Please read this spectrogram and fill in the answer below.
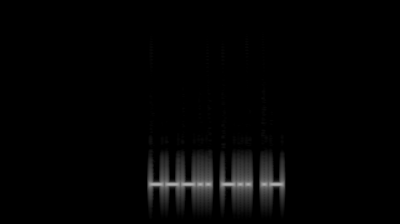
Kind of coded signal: Morse code

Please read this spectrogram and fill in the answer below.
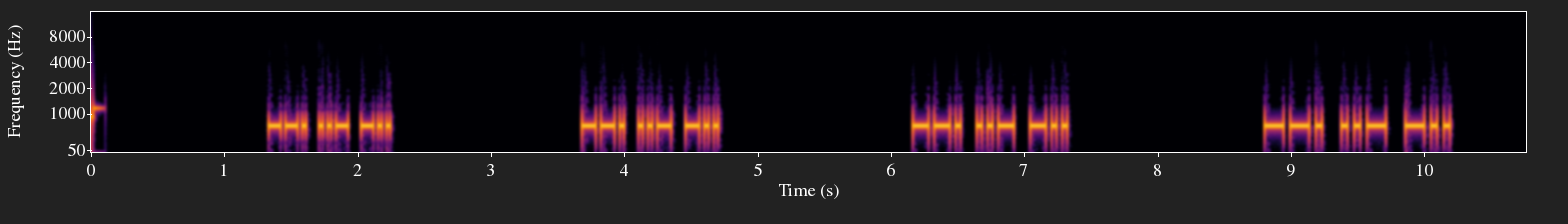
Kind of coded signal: Morse code

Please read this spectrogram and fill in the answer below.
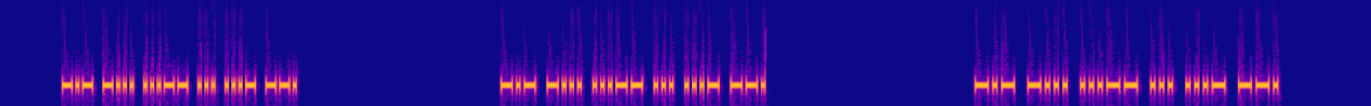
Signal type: Morse code

